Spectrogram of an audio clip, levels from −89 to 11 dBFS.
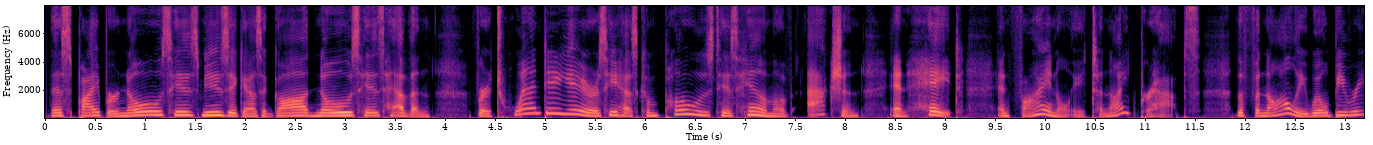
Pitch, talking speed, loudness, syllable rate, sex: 220 Hz, 145 wpm, -18 LUFS, 4.0 syllables/s, female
